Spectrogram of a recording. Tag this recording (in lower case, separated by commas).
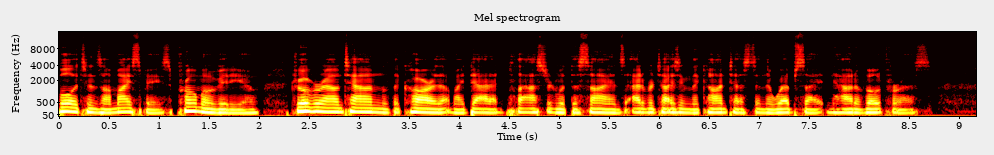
speech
